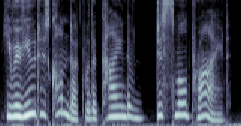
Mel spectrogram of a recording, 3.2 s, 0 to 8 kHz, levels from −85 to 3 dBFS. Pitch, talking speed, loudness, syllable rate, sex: 235 Hz, 185 wpm, -17 LUFS, 5.0 syllables/s, female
